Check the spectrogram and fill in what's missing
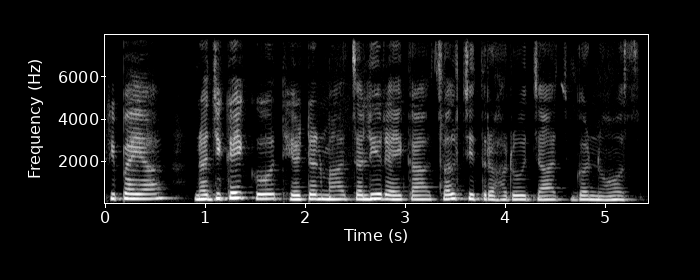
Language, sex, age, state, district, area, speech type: Nepali, female, 60+, West Bengal, Darjeeling, rural, read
